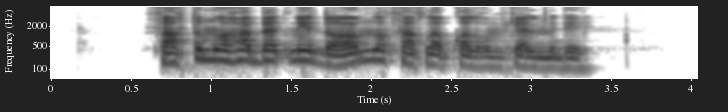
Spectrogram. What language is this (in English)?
Uyghur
